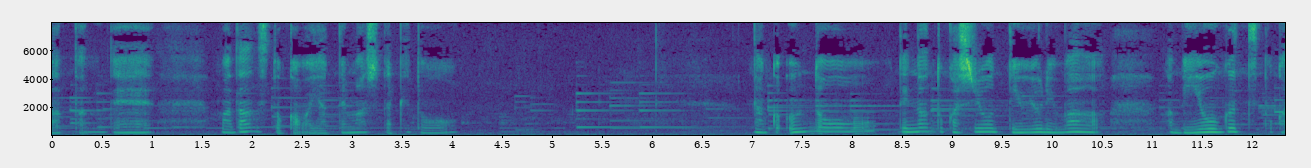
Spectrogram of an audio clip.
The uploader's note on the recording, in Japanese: 息子の寝息が入っていますが通常です。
